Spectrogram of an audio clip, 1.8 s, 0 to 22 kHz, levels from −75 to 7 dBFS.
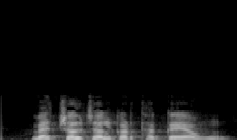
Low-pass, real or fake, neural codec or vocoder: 7.2 kHz; real; none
